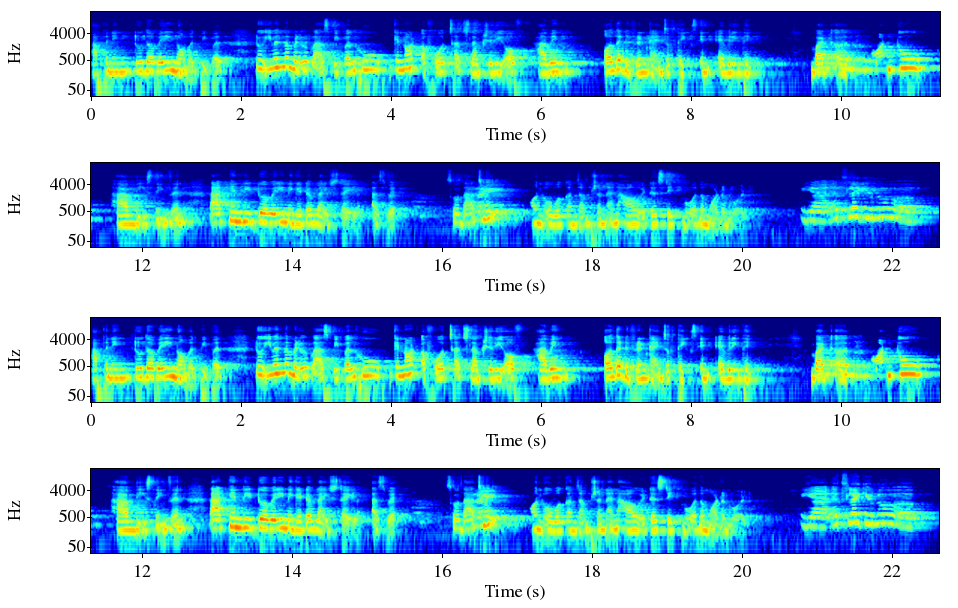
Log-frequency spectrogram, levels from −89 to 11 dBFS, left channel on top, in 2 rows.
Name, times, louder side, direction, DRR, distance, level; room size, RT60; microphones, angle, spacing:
voice 1, 0.0-6.4 6.8-8.8 9.6-10.1 10.4-11.1 11.6-15.4 15.6-15.8 16.1-16.7 17.2-20.1, right 2 dB, 45° right, 8 dB, 1.0 m, -24 dB
voice 2, 9.6-10.5 16.4-16.7 20.8-22.3, right 2 dB, 85° right, 3 dB, 3.6 m, -30 dB
23.0 x 19.5 x 8.4 m, 1.2 s
head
